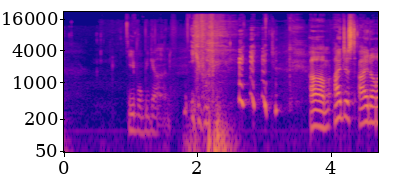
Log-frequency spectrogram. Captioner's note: laughs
